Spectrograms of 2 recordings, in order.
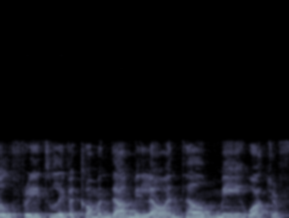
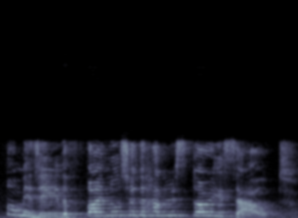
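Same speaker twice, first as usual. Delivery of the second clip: excited; 8 semitones higher, 3 dB louder than usual. Retold or imitated. Reenacting her excited reading reaction.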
